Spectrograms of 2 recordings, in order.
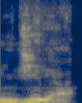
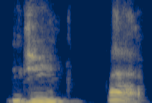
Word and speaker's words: njia: So nji, which means including I, will be pronounced together with the consonants. Nji. Then I will be pronounced alone. Njia.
